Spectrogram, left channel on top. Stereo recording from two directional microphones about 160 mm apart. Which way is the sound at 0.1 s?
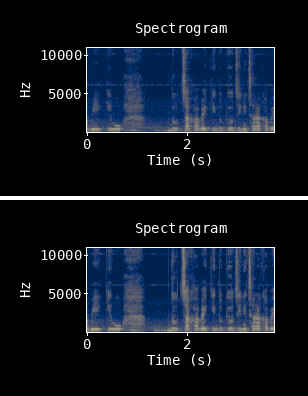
30° right (ahead or behind).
